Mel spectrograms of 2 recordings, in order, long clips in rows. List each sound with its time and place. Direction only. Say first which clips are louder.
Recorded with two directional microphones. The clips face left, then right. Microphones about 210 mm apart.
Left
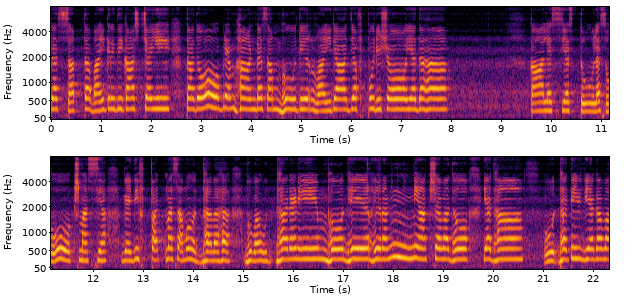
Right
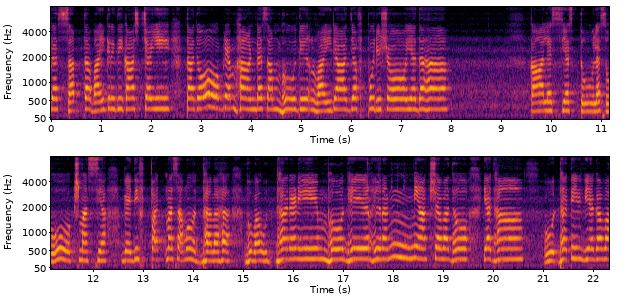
0.0 s a woman's voice: left 4 dB; 40° left (ahead or behind)
9.6 s a woman's voice: left 3 dB; 45° left (ahead or behind)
